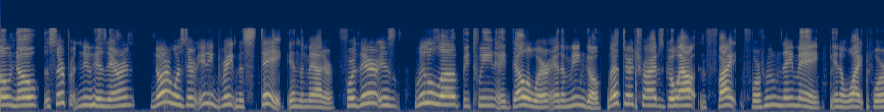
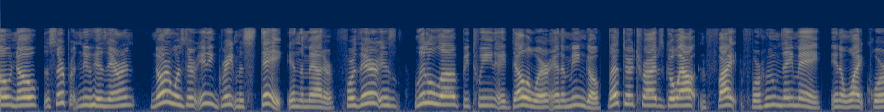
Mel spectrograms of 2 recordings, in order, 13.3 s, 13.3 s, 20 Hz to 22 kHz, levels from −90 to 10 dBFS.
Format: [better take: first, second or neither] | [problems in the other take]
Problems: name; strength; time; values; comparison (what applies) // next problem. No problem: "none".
second | noise reduction (neural diffusion model UNIVERSE++)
